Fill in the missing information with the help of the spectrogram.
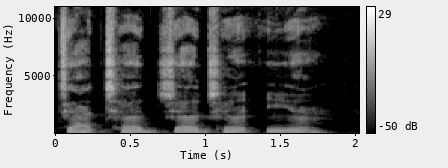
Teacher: जिन वर्णों का उच्चारण करते समय जीभ का मध्य भाग हमारे तालु को स्पर्श करता है उन्हें तालुप व्यंजन कहते हैं। च, छ, ज, झ, ञ इन्हें स्पर्श संघर्षी व्यंजन भी कहते हैं।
